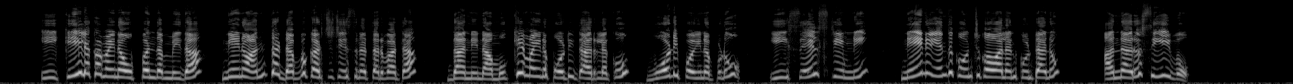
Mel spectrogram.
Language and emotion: Telugu, angry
